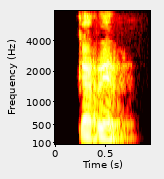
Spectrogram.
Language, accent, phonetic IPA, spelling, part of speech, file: Catalan, Valencia, [kaˈreɾ], carrer, noun, LL-Q7026 (cat)-carrer.wav
- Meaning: 1. street 2. road 3. lane, fairway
